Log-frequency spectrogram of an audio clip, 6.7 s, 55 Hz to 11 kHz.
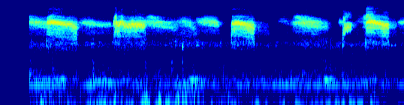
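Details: Starlings recorded 21 November at bird feeders in old Corby village: after a brief silence, loud grating, hissing calls start in clustered bursts with brief pauses, a faint low hum underneath.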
